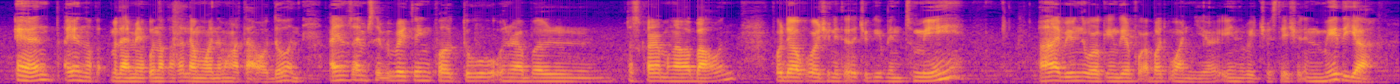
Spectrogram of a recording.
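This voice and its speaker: A man speaks at a medium pitch with ordinary pitch variation. Noticeable background noise can be heard. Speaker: radio host turned livestream storyteller. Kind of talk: live stream chat and story reading. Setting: indoor room with neighbours next door. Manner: deliberately restrained volume.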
